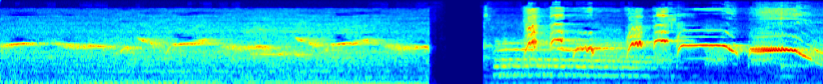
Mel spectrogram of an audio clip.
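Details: Northwest Vietnam Hwamei in contest singing, morning practice: a run of looping whistled notes, a brief silence, then louder rich phrases with sweeping downslurs and sharp accents over faint low hum.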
